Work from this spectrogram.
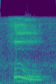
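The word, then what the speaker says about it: היא: V'hine he Leah. It's pronounced he, because she was Leah.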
